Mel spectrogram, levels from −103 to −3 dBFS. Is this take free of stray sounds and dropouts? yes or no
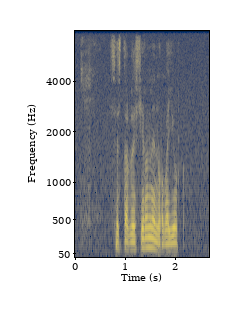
no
